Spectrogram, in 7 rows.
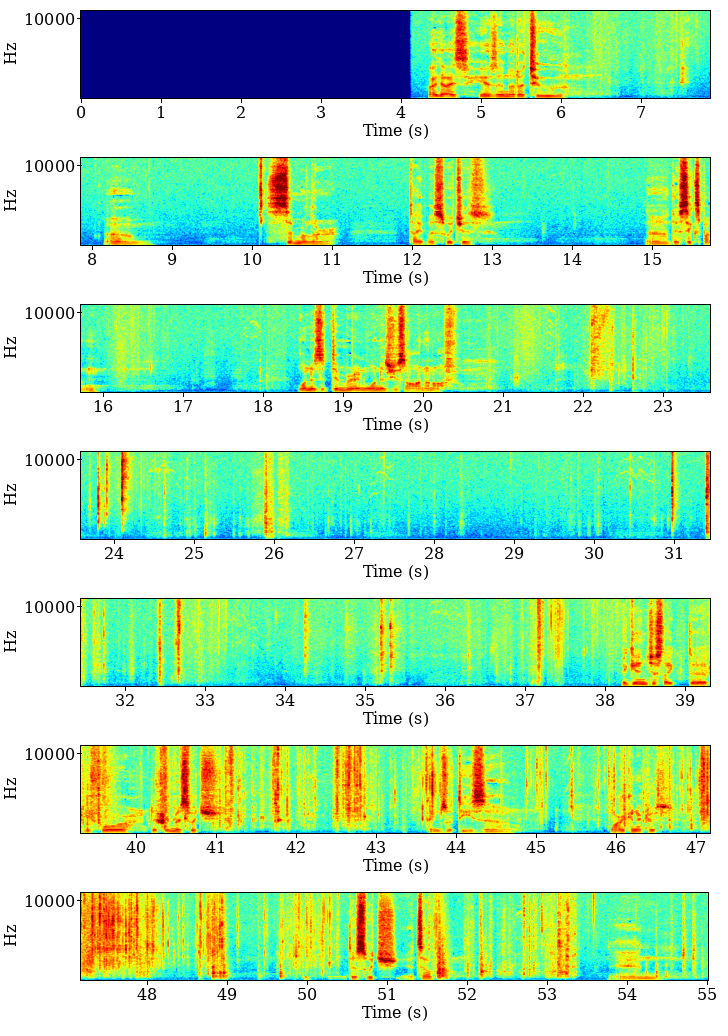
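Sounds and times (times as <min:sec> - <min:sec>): packaging rustling: 0:30.8 - 0:35.6, 0:36.2 - 0:50.8, 0:51.5 - 0:53.5.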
